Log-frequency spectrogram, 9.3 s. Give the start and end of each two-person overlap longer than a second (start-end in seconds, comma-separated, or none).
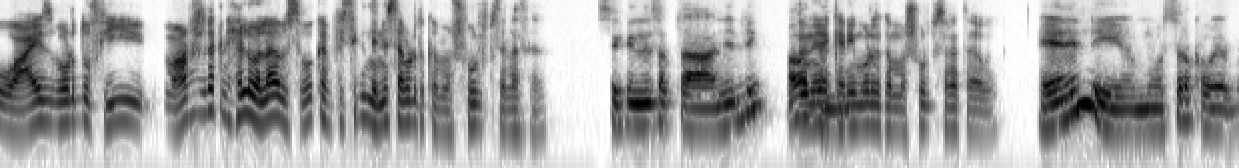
none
